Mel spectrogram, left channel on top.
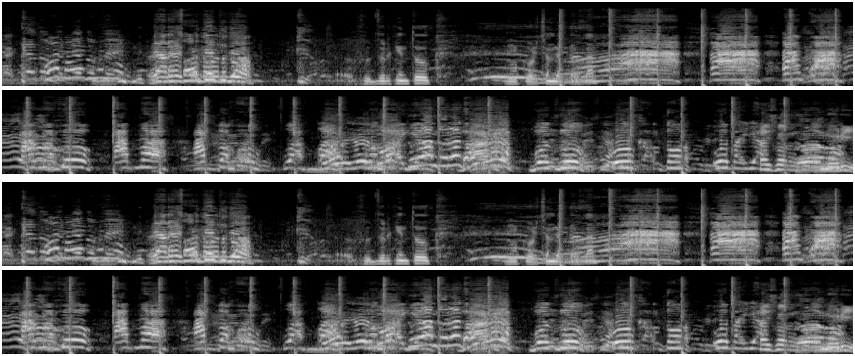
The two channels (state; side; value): identical; both; correlation 1.00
